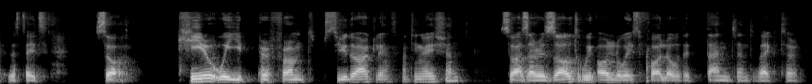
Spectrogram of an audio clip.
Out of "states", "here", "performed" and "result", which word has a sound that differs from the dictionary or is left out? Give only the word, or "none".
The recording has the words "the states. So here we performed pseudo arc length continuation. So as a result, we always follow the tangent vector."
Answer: none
